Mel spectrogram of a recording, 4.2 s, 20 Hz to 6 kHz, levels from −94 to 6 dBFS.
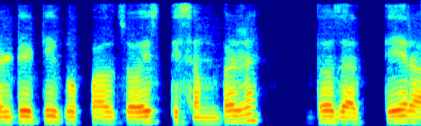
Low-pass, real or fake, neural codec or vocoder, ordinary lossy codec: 5.4 kHz; real; none; none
